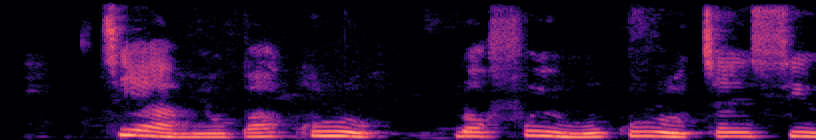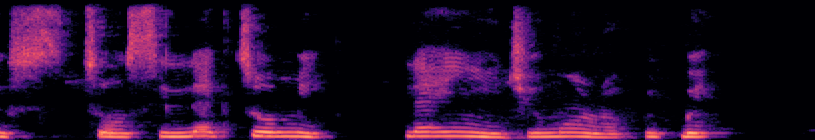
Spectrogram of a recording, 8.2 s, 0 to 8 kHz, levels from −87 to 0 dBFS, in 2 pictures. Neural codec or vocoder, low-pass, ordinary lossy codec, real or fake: none; none; none; real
